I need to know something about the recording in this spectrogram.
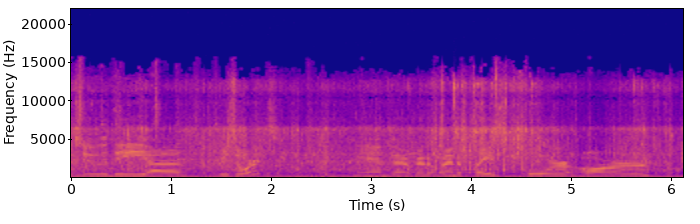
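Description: A voice with held and sliding pitched notes, like singing, over a steady low rumble of wind and water.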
